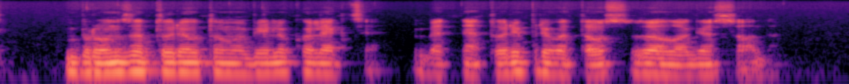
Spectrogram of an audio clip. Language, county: Lithuanian, Vilnius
